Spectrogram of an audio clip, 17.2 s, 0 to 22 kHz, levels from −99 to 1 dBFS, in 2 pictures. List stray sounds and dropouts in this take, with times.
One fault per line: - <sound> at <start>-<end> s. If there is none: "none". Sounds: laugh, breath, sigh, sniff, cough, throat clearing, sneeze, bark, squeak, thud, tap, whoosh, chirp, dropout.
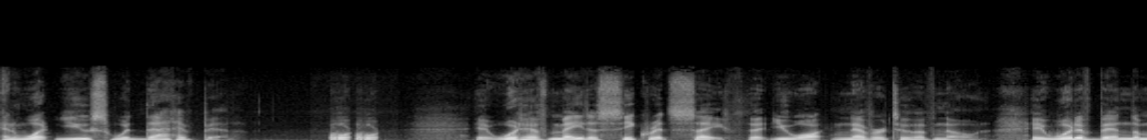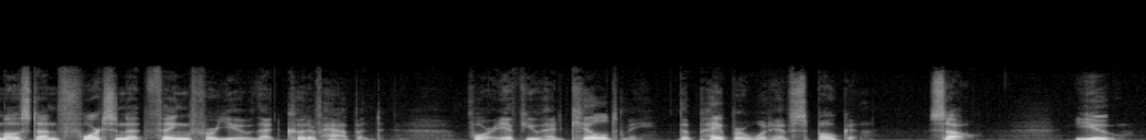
- laugh at 2.5-2.8 s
